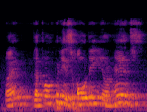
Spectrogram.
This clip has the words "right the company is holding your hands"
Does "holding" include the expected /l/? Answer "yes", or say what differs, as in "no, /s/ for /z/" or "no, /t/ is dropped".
yes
